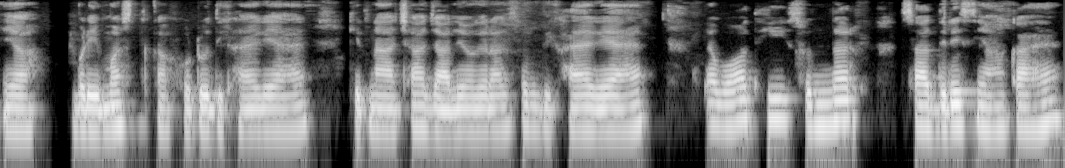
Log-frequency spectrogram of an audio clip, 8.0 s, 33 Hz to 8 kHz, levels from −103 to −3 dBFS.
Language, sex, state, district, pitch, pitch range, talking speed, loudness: Hindi, male, Bihar, Jahanabad, 120 Hz, 115-135 Hz, 195 wpm, -18 LUFS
